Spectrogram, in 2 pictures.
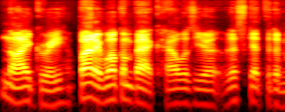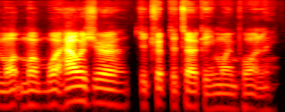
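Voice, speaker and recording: A man's voice: mid-range voice, fast talker, sharp tone, no echo, clean studio sound. A man giving casual football punditry as a co-host, emphatic and often repeating himself.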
